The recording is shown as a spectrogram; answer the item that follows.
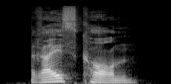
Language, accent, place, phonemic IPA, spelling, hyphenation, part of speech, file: German, Germany, Berlin, /ˈʁaɪ̯sˌkɔʁn/, Reiskorn, Reis‧korn, noun, De-Reiskorn.ogg
- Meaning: grain of rice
